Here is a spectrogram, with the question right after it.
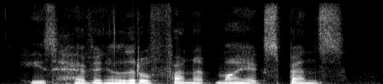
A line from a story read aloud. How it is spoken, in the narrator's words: said Ermolov softly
